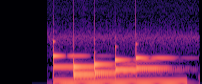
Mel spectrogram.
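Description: A phone ringtone for an incoming call plays a brief electronic chime of five quick overlapping notes that ring on and then cut off, loud and clear over a steady low hum, with no voices.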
